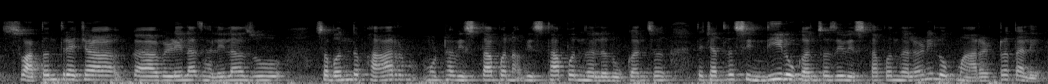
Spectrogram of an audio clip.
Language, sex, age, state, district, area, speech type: Marathi, female, 60+, Maharashtra, Sangli, urban, spontaneous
